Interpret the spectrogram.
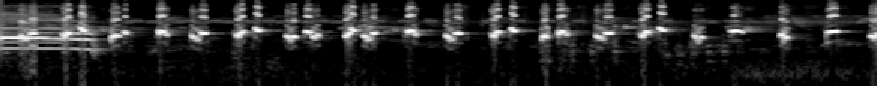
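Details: Yellow-vented bulbul fighting call: it opens with a few clear whistled tones, then quick, sharp chirps repeated more than twice a second, uneven in spacing, over a faint steady high hum.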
